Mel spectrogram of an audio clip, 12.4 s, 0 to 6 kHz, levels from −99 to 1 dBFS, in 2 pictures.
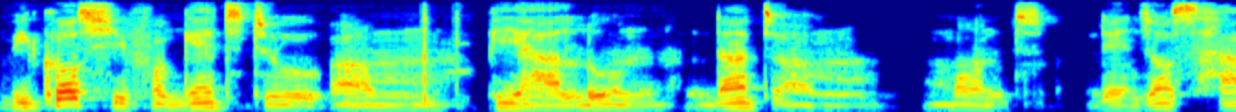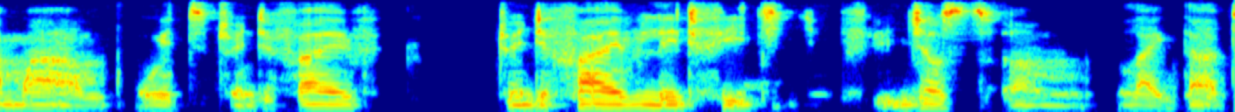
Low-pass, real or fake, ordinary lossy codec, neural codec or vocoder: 5.4 kHz; fake; Opus, 64 kbps; vocoder, 44.1 kHz, 128 mel bands, Pupu-Vocoder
